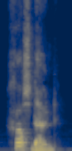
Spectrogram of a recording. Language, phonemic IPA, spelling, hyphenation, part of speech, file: Dutch, /ˈɣrɑsˌdœy̯n/, grasduin, gras‧duin, noun, Nl-grasduin.ogg
- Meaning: grassy dune (historically considered a delightful place)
